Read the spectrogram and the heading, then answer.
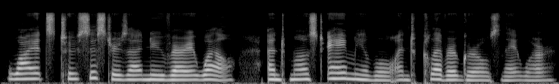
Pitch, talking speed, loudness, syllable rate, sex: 220 Hz, 160 wpm, -19 LUFS, 4.1 syllables/s, female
